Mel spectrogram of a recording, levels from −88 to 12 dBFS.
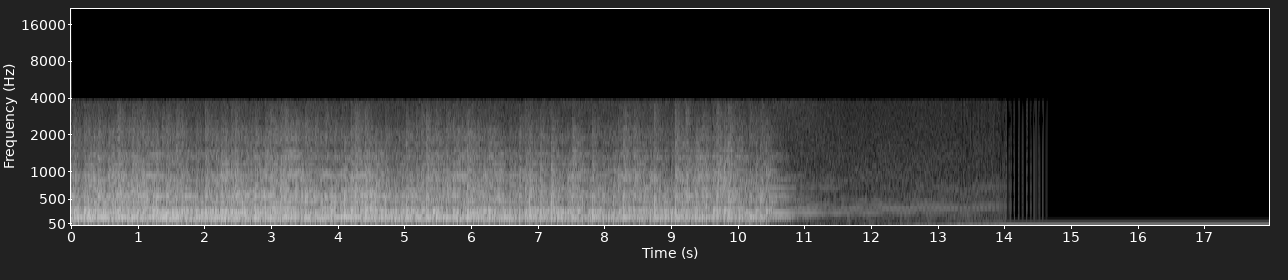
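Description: Nothing faulty is audible anywhere in this music.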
